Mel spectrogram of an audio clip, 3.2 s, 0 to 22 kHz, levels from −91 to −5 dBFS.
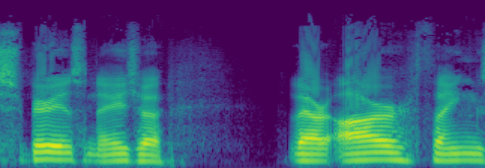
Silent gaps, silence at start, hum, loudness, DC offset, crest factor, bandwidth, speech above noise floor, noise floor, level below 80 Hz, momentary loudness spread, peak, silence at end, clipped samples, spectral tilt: none; 0 s; none; -16 LUFS; under 0.1%; 16 dB; 13 kHz; 50 dB; -65 dBFS; -58 dBFS; 9 LU; 0 dBFS; 0 s; under 0.1%; -6 dB/octave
